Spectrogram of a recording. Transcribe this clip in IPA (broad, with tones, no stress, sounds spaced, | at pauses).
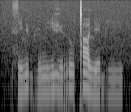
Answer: s i˨˦ lʲ ʉ˥˨ bʱ ʉ˨˦ n iː˨˦ vʲ ɨ˨˦ r u˥˨ ǀ a˥˨ lʲ e˨˦ bʱ iː˦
